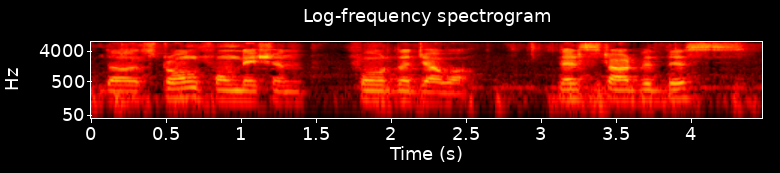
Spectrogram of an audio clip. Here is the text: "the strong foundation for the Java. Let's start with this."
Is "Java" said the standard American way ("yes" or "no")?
yes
